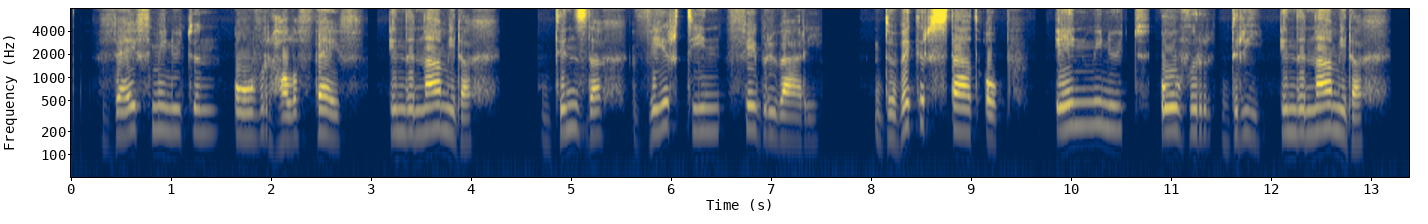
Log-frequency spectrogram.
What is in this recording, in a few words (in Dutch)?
vrouw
